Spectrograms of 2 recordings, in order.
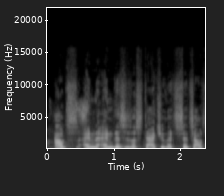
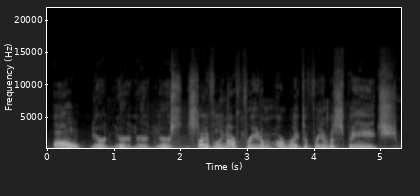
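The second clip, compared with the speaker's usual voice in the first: high-pitched whiny mock protester, pitched way up; 9 semitones higher, slower than usual. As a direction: sneer it out as a shrill, whiny protester. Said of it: "people would start screaming".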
